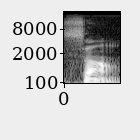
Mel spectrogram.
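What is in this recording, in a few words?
"sang", Mandarin Chinese pinyin voice, fourth tone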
